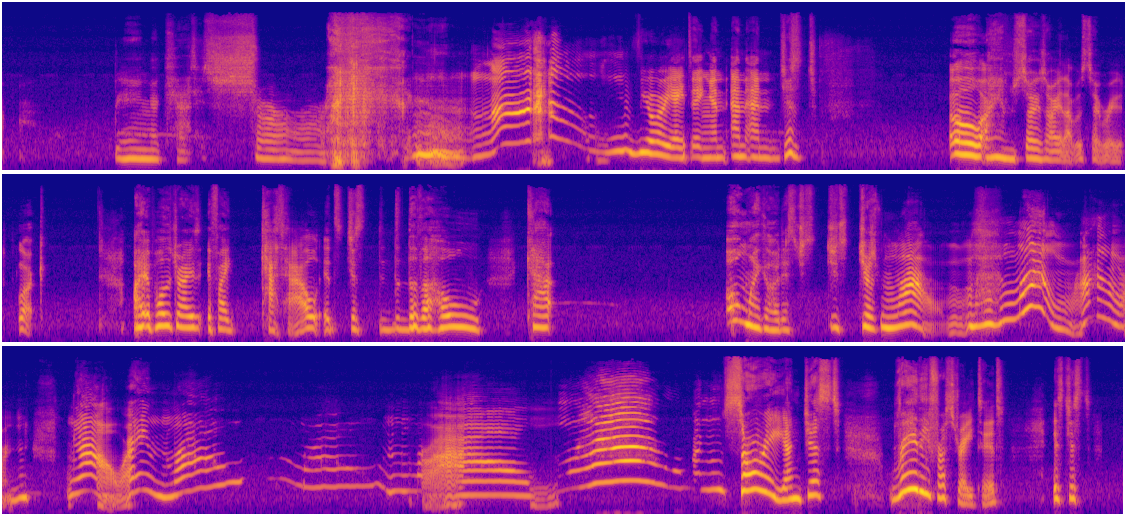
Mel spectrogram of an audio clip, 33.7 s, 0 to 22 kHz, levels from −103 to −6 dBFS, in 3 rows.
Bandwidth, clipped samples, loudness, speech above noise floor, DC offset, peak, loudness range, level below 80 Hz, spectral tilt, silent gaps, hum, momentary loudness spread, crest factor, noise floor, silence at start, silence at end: 17.5 kHz; under 0.1%; -24 LUFS; 42 dB; under 0.1%; -6 dBFS; 11 LU; -68 dBFS; -3.5 dB/octave; none; none; 21 LU; 20 dB; -68 dBFS; 1.15 s; 0.45 s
